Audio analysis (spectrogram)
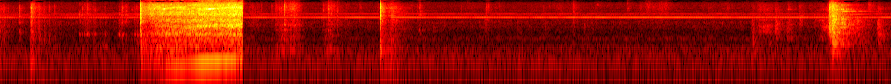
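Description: Blender grinding cinnamon with flour for mini donut batter, one loud whirring burst of about a second, with a few clunks and knocks before and after.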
